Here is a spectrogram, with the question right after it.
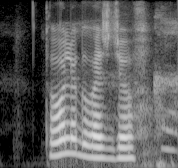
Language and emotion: Russian, neutral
